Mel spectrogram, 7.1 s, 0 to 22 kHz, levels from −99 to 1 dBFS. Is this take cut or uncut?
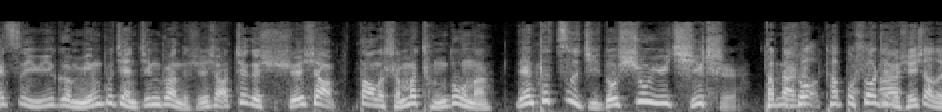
cut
